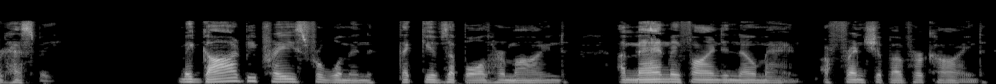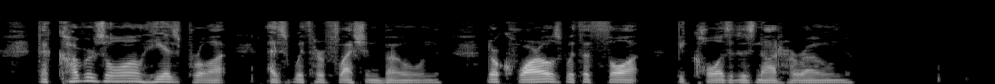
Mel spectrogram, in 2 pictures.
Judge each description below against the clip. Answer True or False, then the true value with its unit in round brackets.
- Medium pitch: False (105 Hz)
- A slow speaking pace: True (125 wpm)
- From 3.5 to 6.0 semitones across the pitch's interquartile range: False (3.1 semitones)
